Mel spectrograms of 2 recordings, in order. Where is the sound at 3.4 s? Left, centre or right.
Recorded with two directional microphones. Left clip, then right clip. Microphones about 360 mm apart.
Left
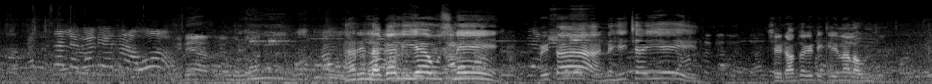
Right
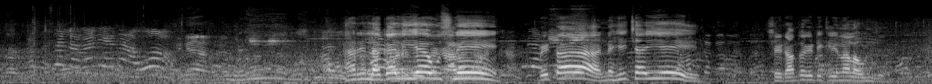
Centre.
